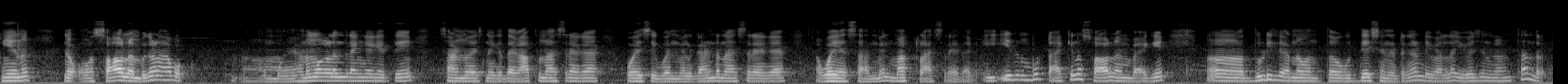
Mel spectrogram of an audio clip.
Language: Kannada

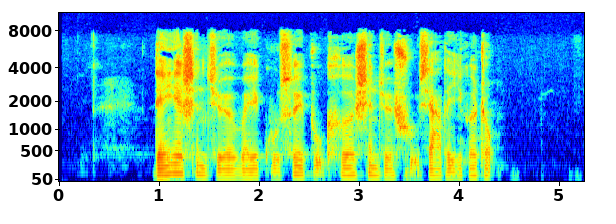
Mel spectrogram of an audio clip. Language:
Chinese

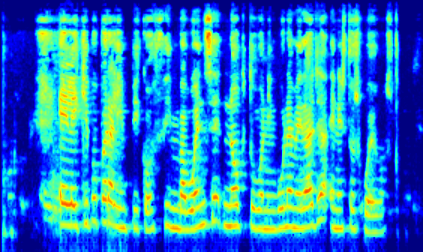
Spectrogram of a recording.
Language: Spanish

